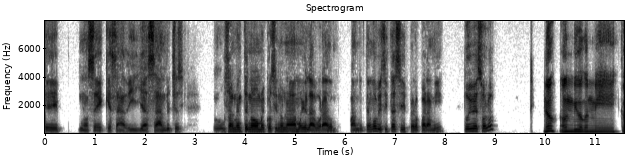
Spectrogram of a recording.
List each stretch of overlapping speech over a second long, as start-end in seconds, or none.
none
